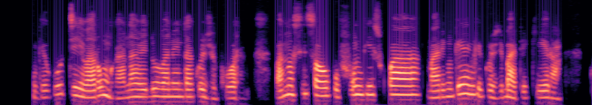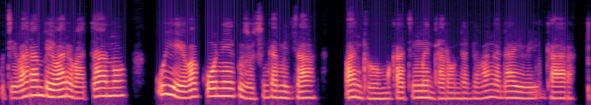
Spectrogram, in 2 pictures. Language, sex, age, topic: Ndau, male, 25-35, education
